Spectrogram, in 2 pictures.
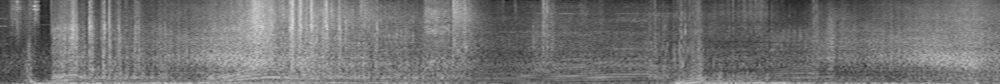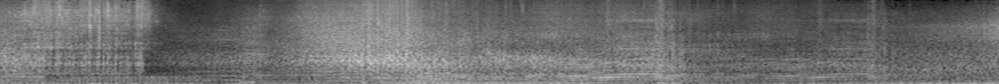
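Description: A Volkswagen Golf's engine revs loudly again and again, its pitch climbing and falling with each rev, with no talk over it.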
